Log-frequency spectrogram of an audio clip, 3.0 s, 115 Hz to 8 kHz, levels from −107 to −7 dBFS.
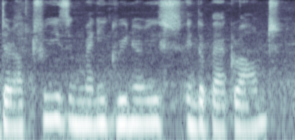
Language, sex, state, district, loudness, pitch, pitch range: English, female, Assam, Kamrup Metropolitan, -15 LUFS, 190 Hz, 175-195 Hz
